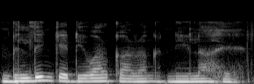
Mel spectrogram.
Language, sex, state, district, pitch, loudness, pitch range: Hindi, male, Arunachal Pradesh, Papum Pare, 135 Hz, -15 LUFS, 130-150 Hz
